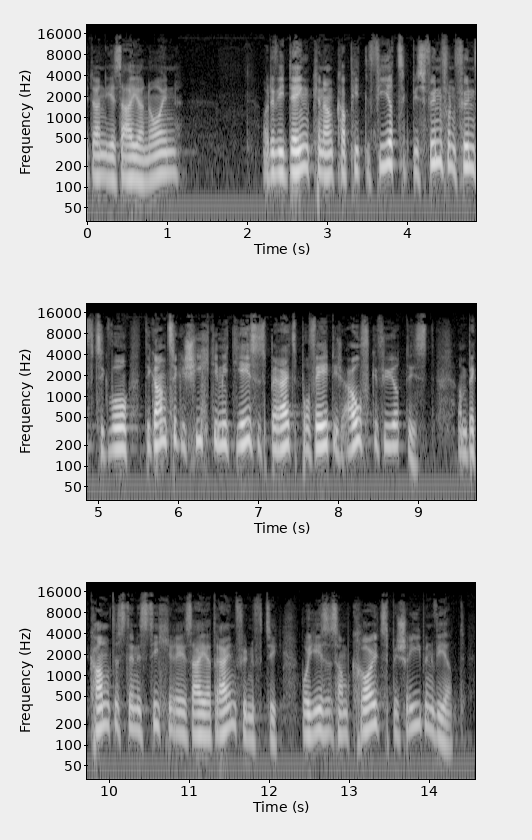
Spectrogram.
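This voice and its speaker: Man, mid-high voice, preaching slowly and deliberately, dry close sound. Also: a little mellow, no room sound. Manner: slow, emphatic, acts out quoted speech. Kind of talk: sermon.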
